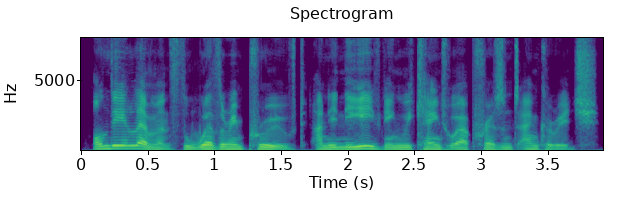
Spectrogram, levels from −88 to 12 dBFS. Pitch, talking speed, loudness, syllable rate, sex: 135 Hz, 245 wpm, -17 LUFS, 7.3 syllables/s, male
